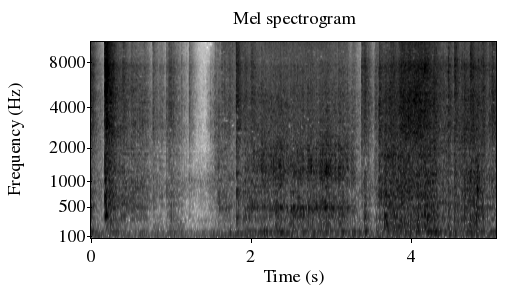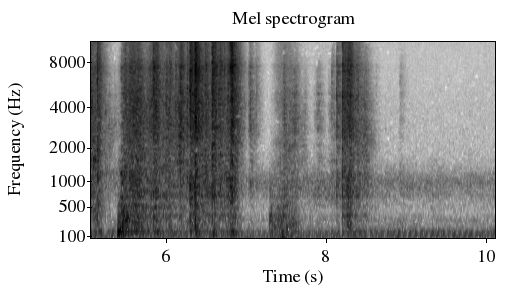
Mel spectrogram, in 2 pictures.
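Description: Strands of faux pearl beads rattling and clicking against each other and the table as they are pulled out and handled. It is a dense clatter for about seven seconds, followed by two short rattles.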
